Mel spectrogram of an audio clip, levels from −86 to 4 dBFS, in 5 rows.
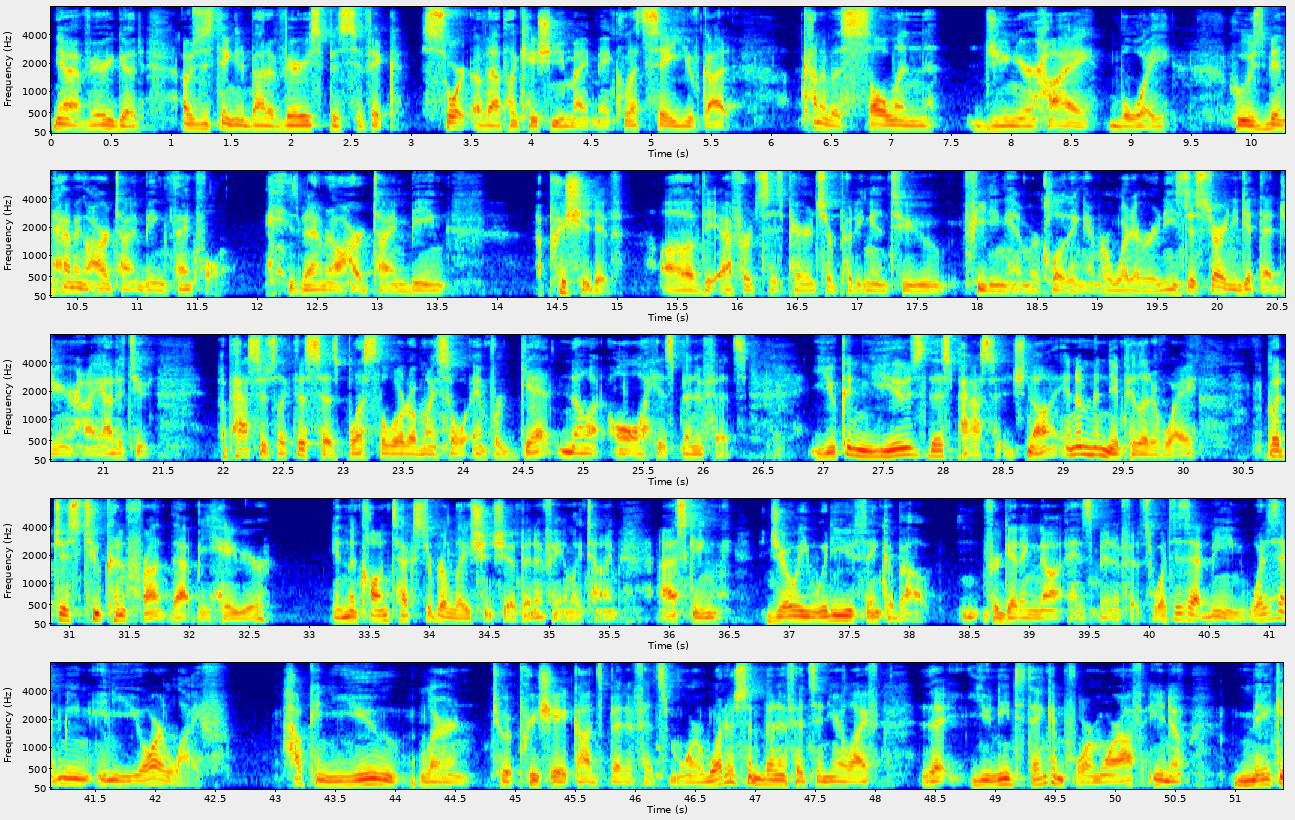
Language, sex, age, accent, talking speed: English, male, 40-59, American, 190 wpm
